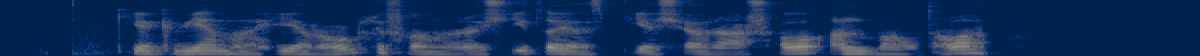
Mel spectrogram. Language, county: Lithuanian, Klaipėda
